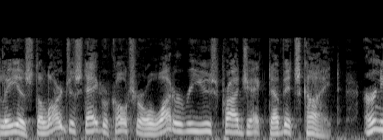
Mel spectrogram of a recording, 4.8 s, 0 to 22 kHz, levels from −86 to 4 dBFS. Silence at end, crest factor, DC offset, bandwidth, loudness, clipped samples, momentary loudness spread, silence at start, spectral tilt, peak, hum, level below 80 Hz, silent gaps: 0 s; 14 dB; under 0.1%; 8.2 kHz; -21 LUFS; under 0.1%; 5 LU; 0 s; -7 dB/octave; -6 dBFS; none; -46 dBFS; none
